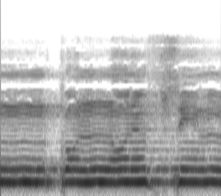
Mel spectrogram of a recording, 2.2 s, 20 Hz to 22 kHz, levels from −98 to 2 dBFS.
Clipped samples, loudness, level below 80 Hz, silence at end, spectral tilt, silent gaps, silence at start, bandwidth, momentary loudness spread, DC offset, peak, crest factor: under 0.1%; -23 LUFS; -70 dBFS; 0 s; -6 dB/octave; none; 0 s; 9 kHz; 5 LU; under 0.1%; -12 dBFS; 10 dB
